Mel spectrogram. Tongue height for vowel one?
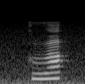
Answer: high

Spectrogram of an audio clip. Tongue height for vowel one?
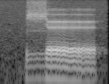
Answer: mid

